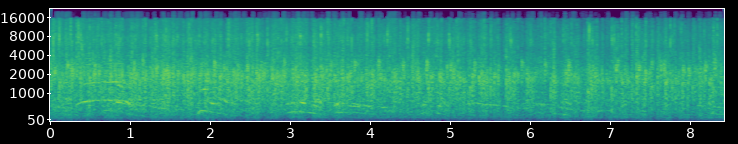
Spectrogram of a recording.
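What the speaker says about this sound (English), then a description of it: "I just want to offer up one more round of applause for all the recipients this evening" Sustained audience applause for award recipients at a vocational student banquet, a dense, steady round of clapping from a large indoor crowd, with some voices mixed in.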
